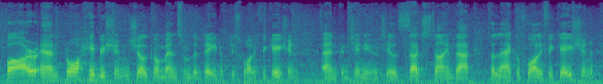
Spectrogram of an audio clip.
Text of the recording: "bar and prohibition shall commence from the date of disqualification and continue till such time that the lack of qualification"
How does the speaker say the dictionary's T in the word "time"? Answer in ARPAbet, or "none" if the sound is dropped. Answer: T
